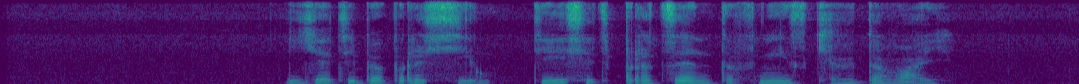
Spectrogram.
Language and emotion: Russian, angry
